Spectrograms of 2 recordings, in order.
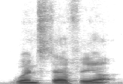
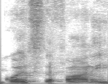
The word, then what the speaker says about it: Gwen Stefani: She got um Gwen Stefan, how you say her name? Gwen Stefani.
